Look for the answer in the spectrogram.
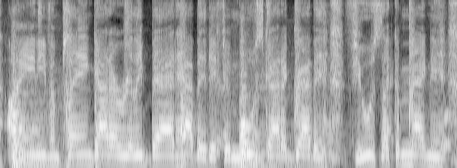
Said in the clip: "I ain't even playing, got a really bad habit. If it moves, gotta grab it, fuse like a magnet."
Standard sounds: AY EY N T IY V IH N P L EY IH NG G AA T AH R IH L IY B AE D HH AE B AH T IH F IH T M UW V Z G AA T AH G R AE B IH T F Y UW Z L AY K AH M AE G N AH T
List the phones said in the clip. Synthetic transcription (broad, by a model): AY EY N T IY V IH N P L EY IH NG G AA T AH R IH L IY B AE D HH AE B AH T IH F IH T M UW V Z G AA T AH G R AE B IH T F Y UW Z L AY K AH M AE G N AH T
